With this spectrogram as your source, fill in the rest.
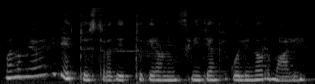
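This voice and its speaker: A woman's voice: mid-range voice, sing-song, very fast, mellow, lightly acted. A woman voicing a curious, doubtful schoolboy in a storybook, who protests and questions.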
